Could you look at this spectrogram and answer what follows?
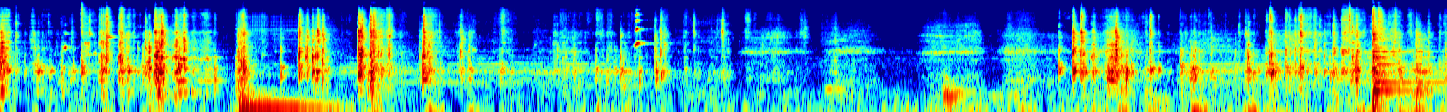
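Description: Irregular metal clicks, knocks and scraping as the sheet-metal squirrel-cage blower wheel of an Onan diesel generator is worked back onto its hub by hand.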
